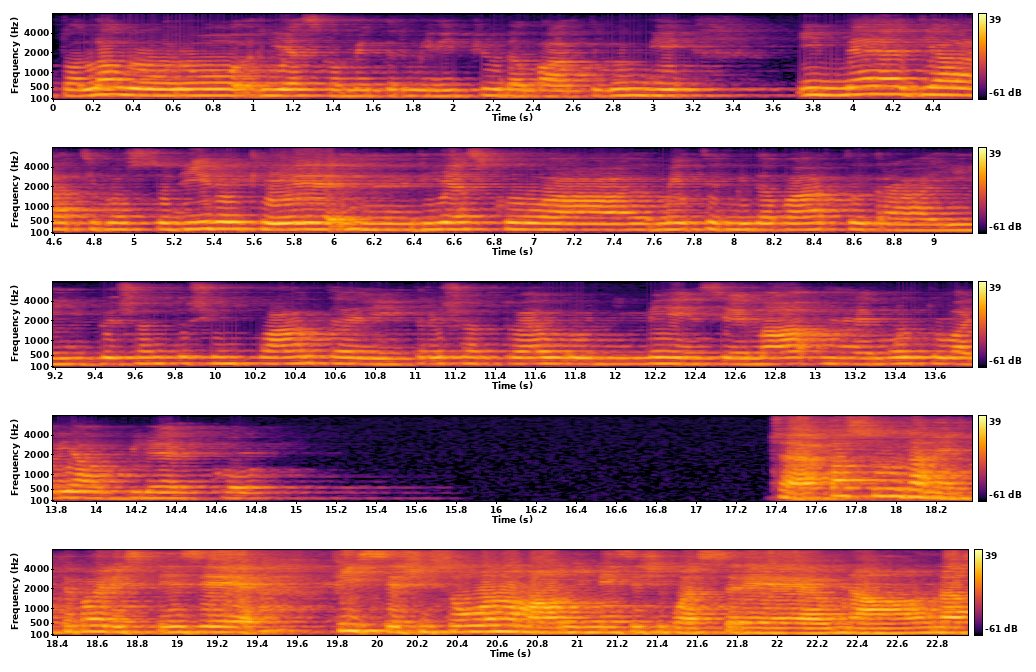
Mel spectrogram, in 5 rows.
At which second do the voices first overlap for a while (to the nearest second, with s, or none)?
none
